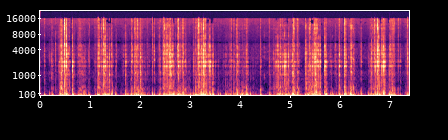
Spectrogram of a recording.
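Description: Fingertips and nails scratch and tap the blue resin molars on the lower arch of a clear acrylic dental jaw model. The result is a steady, dense stream of soft, low, muffled scraping and rapid light tapping with little high-frequency content.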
